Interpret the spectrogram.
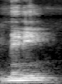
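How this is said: The name is said with an American pronunciation. "We would just say mini"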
